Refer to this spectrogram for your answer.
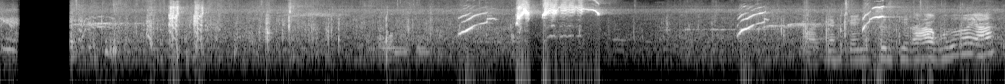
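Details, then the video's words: Baby monkey named Leo crying to its mother, begging for milk; high squealing upsweeps and wavering chirps in bursts, with clicks and rustling between calls. "Cutest Baby Monkey Call Mummy Back"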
